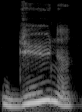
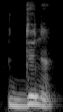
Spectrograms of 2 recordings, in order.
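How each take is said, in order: First: The vowel is long. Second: The vowel is short. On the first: The speaker calls it wrong. "un long U" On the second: The speaker calls it right. "je rajoute un N"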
